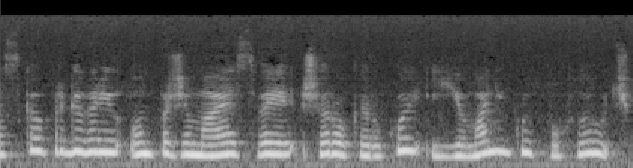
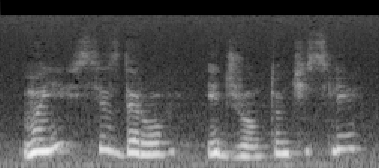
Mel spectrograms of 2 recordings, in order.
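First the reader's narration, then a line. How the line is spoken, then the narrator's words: Cheerful. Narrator (Russian): весело ответила Руфь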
